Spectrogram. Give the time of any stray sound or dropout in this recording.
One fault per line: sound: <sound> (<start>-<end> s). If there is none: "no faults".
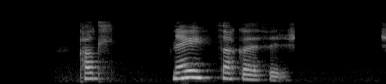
no faults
